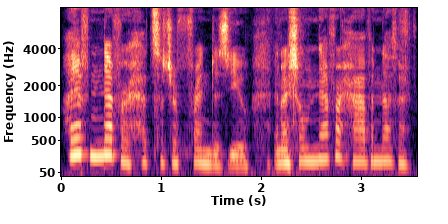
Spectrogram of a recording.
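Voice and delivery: high-pitched, urgent protest; distressed cry, pitched well up. A narrator's reading. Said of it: "he cried".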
